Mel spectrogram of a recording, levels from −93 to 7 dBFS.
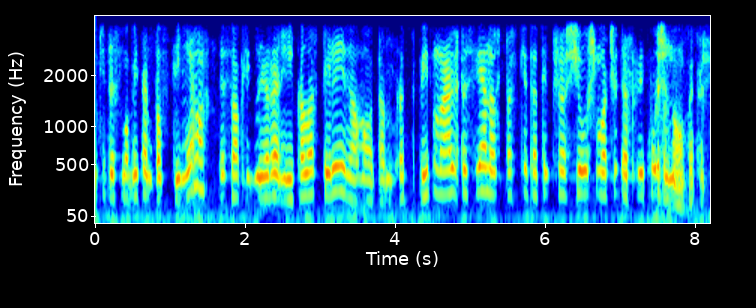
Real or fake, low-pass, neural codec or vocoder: fake; 3.6 kHz; codec, 24 kHz, 1 kbps, SNAC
